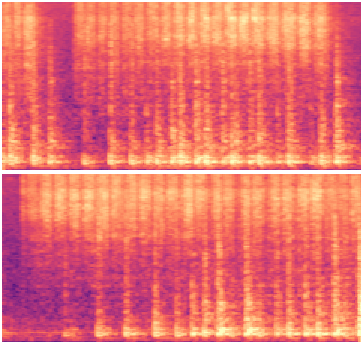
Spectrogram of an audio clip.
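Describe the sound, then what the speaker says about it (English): A stripping pad scrubbing chemical stripper into an old furniture finish makes rhythmic, close rasping strokes in quick succession, with a brief pause midway before the scrubbing resumes. "squeeze some of the stripper just directly onto my stripping pad. And I'm gonna go back over just these kind of tough areas."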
